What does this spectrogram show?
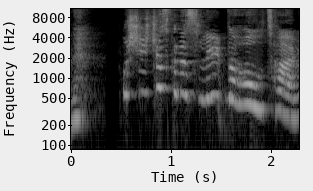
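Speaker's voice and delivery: ordinary talk, nothing marked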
